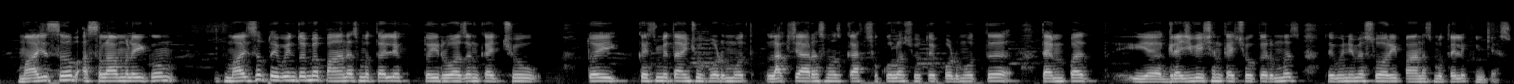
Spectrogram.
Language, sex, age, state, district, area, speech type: Kashmiri, male, 18-30, Jammu and Kashmir, Kulgam, rural, spontaneous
